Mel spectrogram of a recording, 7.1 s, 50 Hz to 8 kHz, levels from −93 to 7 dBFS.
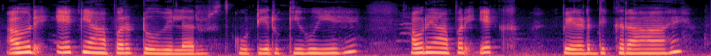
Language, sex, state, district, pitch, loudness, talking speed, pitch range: Hindi, female, Himachal Pradesh, Shimla, 225 Hz, -15 LUFS, 150 wpm, 220-255 Hz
